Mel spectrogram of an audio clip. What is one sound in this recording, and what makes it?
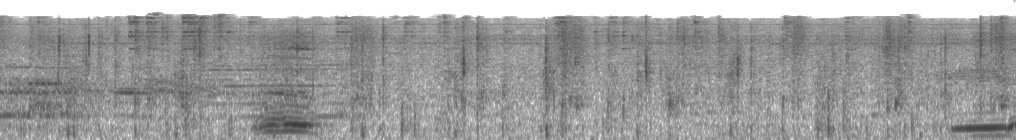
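Footsteps crunch on a dirt path among leaves.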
